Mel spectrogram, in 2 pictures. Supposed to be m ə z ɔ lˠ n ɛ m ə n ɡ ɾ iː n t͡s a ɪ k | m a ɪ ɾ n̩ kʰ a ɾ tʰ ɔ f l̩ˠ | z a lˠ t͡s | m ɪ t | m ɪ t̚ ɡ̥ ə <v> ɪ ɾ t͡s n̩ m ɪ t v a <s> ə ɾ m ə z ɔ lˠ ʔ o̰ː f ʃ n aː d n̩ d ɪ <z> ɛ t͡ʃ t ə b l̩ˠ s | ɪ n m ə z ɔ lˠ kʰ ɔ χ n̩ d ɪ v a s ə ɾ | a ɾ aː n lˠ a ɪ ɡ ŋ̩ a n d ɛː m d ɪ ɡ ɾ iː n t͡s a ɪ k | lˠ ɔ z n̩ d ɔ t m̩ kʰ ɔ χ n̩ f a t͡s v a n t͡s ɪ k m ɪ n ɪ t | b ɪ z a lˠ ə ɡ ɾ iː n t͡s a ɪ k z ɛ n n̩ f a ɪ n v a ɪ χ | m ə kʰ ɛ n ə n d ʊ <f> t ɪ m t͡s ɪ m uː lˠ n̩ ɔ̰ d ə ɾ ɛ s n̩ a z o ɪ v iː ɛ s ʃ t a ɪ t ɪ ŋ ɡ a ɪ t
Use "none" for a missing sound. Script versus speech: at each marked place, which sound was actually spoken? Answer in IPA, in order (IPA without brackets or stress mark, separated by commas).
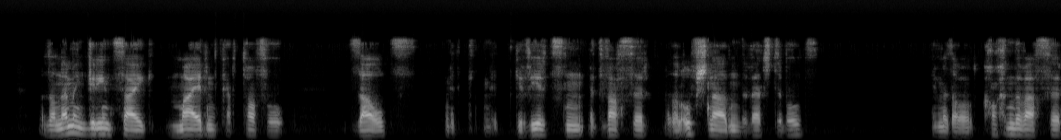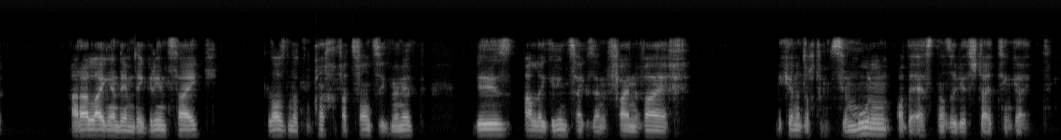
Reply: v, s, v, χ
